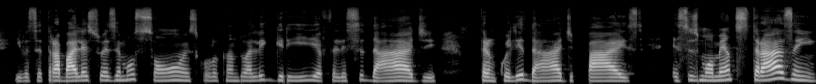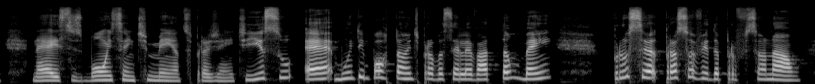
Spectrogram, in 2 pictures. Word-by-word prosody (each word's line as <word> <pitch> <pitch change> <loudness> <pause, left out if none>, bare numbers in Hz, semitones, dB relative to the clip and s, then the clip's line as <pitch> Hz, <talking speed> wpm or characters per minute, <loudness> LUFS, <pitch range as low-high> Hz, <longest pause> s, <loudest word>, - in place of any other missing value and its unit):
e 160 - -11
você 165 +1 -8
trabalha 180 0 +5
as 195 - -5
suas 195 -2 -5
emoções 190 -3 -3
colocando 175 0 -11
alegria, 185 -1 -6
felicidade, 170 -2 0 0.4
tranquilidade, 180 -1 -1
paz. 165 -1 +3 0.3
Esses 190 +3 -5
momentos 195 +4 +1
trazem, 205 - +5 0.3
né, 180 +1 +2
esses 180 -1 -4
bons 200 +4 -1
sentimentos 185 -4 -5
pra 170 -4 -7
gente 160 +5 -10
e 225 +4 -2
isso 310 +3 -1
é 255 +3 +7
muito 280 +8 -4
importante 285 -4 -2
pra 255 - -3
você 245 0 -3
levar 235 0 +2
também 285 +1 +1 0.6
para 290 +3 -3
o 340 - -1
seu 310 -4 +5
pra 295 +1 +3
sua 335 +2 0
vida 260 -3 -3
profissional. 225 -4 0
195 Hz, 130 wpm, -22 LUFS, 175-245 Hz, 0.6 s, é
